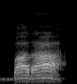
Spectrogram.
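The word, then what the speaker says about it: ברא: Uma observação que em hebraico geralmente, a sílaba tônica é a última, conforme o nosso irmão leu aqui na letra A, no primeiro exemplo, bará. Bará.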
